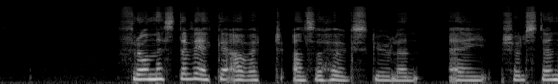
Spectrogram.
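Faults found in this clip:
Speech grainy and rough across the whole clip, tonal parts turned noisy, without swirling holes. Likely Opus compression in CELT music mode, bands filled with noise or folded content when bits run short; damage plainly audible, consistent with roughly 24 kbps fullband.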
